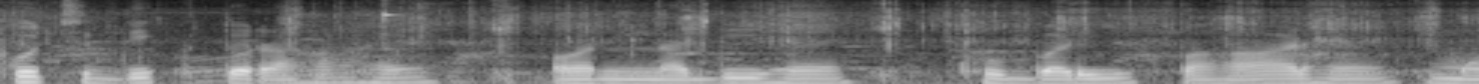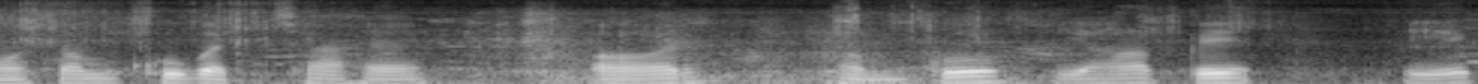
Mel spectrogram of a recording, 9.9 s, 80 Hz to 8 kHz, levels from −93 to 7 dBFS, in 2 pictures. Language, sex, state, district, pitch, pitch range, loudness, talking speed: Hindi, male, Madhya Pradesh, Katni, 115 Hz, 110-125 Hz, -18 LUFS, 130 wpm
